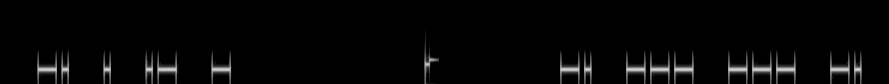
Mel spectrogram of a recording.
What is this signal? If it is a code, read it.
Morse code, heard as a keyed tone, about 20 wpm, spaced as for 15 wpm, 700 Hz. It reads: NEAT NOON
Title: 054 Lesson 10f - Letter r - Words 20wpm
